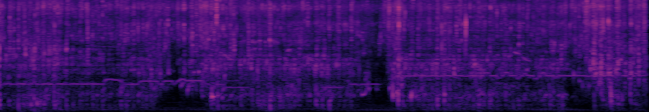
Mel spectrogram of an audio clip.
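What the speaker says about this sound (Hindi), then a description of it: "तो दोस्तों ये है हमारा पीने का पानी, और ये ना बिल्कुल बहुत अच्छा पानी है।" Drinking water from a spring runs in a steady trickle and pour, a continuous close splashing flow that swells slightly now and then, with no talking.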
